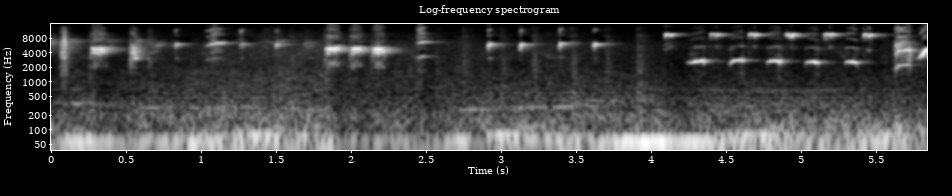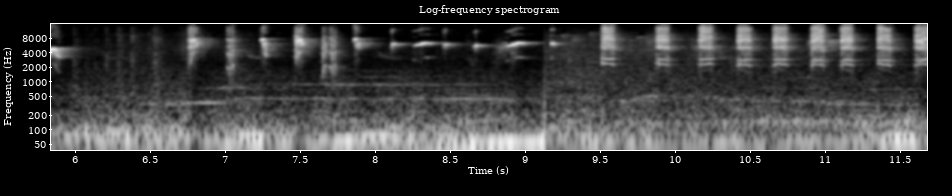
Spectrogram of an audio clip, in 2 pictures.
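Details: Common ioras, several birds together, singing filled-in song as a sunbird lure: high chirps, then a neat run of ringing, evenly spaced whistled notes, followed by a fast sequence of sharp ticks.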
